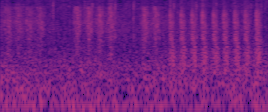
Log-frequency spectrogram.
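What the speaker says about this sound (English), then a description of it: "So some in and outgoing fire there." Dense, rapid gunfire in the WWII video game Combat Mission Beyond Overlord, with distant machine-gun bursts rattling continuously over a noisy battlefield background.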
